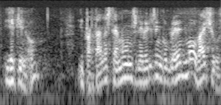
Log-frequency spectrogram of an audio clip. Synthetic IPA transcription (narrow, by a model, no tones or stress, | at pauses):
iəkino̰ | ipəɾt̪ant̪əst̪ɛməmunzniβeʎzəŋkumpləmenzmolˠβaʃus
